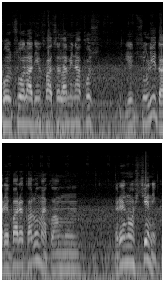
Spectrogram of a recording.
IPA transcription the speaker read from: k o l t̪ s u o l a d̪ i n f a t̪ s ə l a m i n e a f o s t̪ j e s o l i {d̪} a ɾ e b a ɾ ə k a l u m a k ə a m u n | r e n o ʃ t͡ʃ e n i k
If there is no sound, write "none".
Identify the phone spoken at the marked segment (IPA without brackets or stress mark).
d̪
